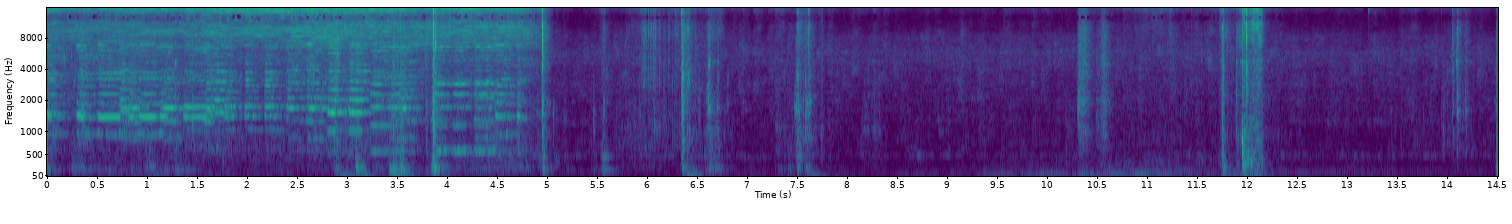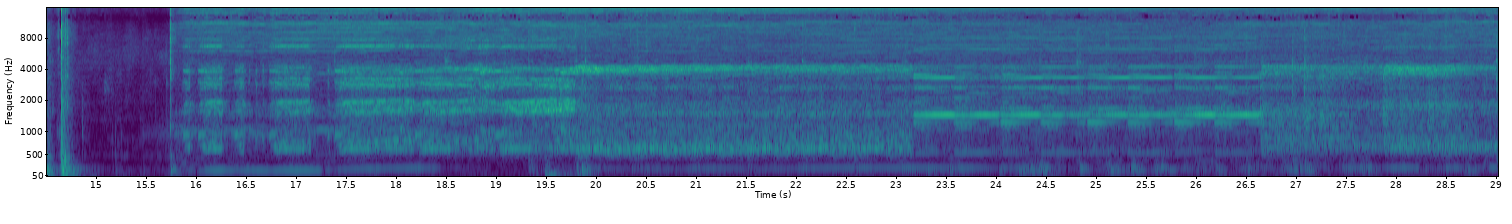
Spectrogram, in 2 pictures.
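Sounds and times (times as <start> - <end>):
short melody: 15.8 - 29.0.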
